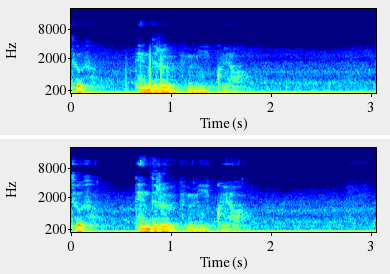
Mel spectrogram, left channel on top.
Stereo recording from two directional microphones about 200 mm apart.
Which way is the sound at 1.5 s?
15° right (ahead or behind).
